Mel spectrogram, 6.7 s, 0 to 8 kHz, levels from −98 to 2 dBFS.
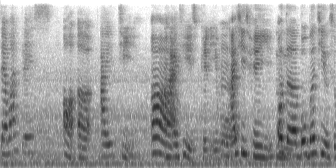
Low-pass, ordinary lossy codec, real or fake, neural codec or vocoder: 7.2 kHz; none; real; none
